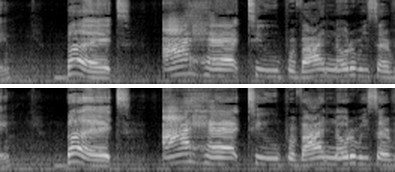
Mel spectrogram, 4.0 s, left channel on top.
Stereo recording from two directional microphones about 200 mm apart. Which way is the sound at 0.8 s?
5° left (ahead or behind).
